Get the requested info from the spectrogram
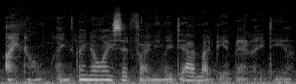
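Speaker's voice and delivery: soft whisper, barely voiced; whispered confession. Real, not acted. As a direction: hush it like a guilty admission. Confessing her doubt quietly.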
